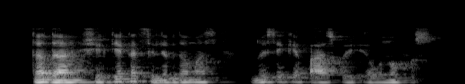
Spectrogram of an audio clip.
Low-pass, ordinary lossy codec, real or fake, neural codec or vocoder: 5.4 kHz; Opus, 64 kbps; real; none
